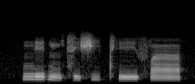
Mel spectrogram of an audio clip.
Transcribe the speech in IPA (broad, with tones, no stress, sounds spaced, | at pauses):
n e˦ ɗ ĩ˨ t͡s ɪ˨ ʃ i˦ tʰ eː˨ f ã˦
